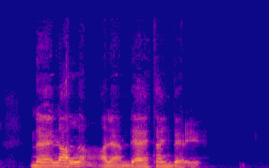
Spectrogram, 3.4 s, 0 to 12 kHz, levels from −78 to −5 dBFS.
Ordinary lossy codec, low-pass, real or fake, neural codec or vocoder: MP3, 64 kbps; 10.8 kHz; fake; codec, 24 kHz, 0.9 kbps, WavTokenizer, medium music audio release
